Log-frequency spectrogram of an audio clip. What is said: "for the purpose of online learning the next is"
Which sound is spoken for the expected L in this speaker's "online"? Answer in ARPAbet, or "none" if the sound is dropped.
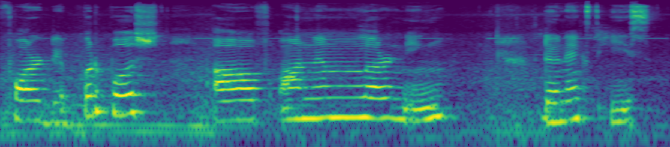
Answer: none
